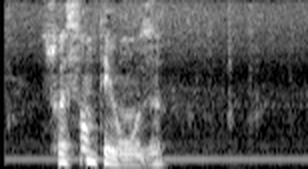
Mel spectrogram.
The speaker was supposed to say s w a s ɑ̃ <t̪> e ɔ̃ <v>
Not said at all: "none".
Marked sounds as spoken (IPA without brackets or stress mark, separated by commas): t̪, z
